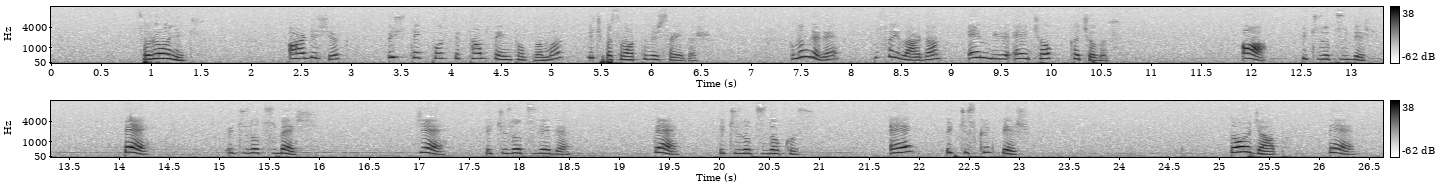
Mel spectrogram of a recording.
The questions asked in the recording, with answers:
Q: Buna göre bu sayılardan en büyüğü en çok kaç olur?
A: Doğru cevap B.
